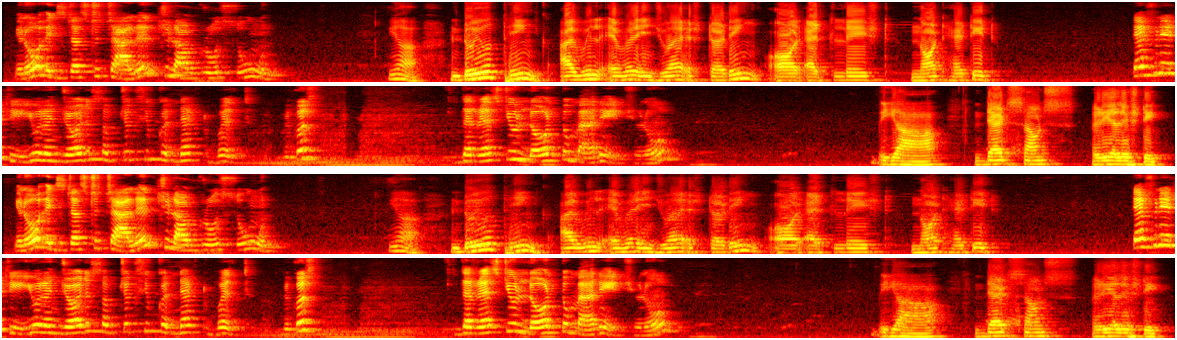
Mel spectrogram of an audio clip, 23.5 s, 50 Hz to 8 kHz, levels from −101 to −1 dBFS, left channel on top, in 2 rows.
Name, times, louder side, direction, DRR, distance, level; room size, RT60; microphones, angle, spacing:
voice 1, 0.1-2.8 11.3-14.1 14.5-14.9 16.3-18.4, right 4 dB, 65° right, 0.7 m, -26 dB
voice 2, 3.9-8.7 9.1-9.9 14.5-14.7 15.3-15.9 20.5-21.1 21.5-23.3, left 3 dB, 40° left, 0.4 m, -27 dB
5.6 x 2.0 x 3.3 m
head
